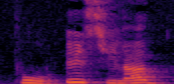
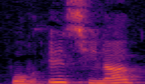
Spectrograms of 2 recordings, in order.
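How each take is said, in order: Both takes have the same delivery.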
